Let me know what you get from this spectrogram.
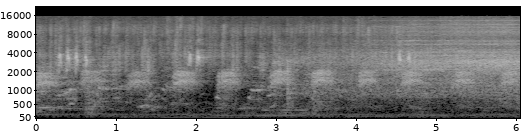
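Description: Birds calling: a rapid run of short, repeated calls, about two or three a second, with a few sharper, higher notes among them.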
